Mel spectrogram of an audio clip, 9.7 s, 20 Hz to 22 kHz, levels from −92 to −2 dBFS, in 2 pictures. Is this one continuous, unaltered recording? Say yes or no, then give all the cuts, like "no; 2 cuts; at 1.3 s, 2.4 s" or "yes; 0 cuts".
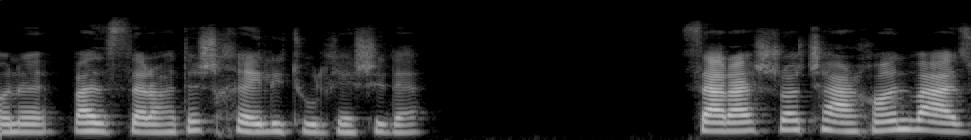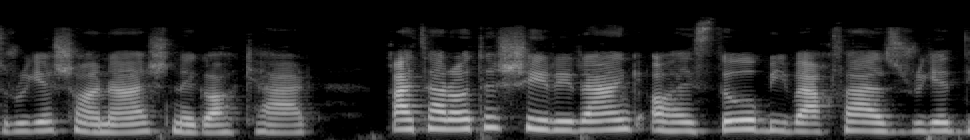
yes; 0 cuts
